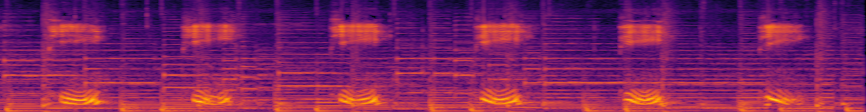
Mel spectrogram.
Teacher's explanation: দুই ঠোঁটকে একসাথে করে ভি বলে আপনি হচ্ছে যে মুখ থেকে বাতাস বের করবেন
